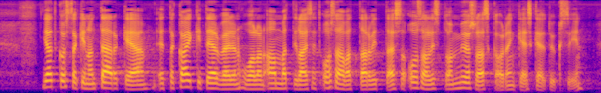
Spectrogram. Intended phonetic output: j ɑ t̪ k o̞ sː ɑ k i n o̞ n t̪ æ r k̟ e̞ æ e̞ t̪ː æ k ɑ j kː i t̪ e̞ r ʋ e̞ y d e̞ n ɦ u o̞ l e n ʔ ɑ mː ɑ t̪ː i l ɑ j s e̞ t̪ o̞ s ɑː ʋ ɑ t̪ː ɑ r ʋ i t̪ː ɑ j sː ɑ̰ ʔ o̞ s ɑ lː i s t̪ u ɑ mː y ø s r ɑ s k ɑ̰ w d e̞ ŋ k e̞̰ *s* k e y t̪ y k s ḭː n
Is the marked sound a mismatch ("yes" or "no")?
no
